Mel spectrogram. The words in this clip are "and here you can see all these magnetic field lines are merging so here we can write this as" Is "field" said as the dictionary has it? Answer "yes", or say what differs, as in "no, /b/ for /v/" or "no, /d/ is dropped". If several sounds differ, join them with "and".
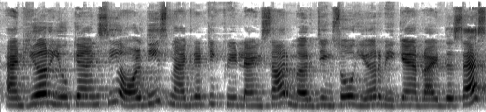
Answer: no, /l/ is dropped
